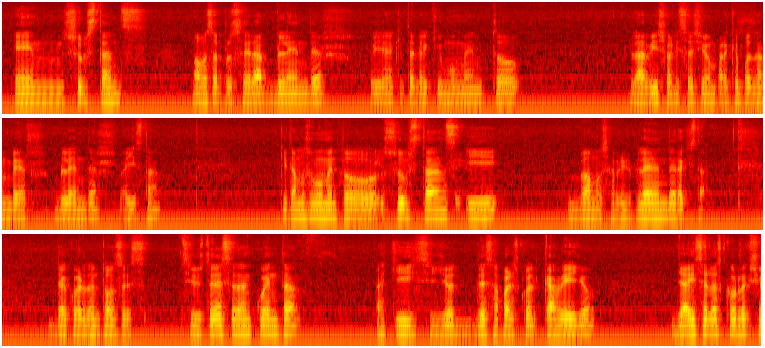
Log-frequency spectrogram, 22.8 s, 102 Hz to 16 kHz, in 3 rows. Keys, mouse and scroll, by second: 2.3 click, 6.1 click, 7.6 click, 8.3 click, 12.5 click, 15.3 click, 16.2 middle click, 17.4 click, 20.4 click, 22.3 click.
